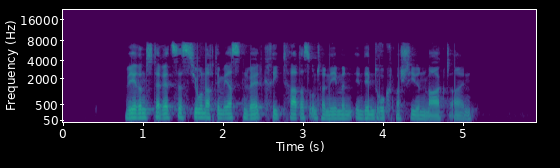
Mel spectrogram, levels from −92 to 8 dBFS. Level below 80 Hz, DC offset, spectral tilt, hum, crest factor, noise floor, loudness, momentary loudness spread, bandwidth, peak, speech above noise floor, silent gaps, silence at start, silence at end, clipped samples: -64 dBFS; under 0.1%; -4.5 dB/octave; none; 20 dB; under -90 dBFS; -40 LUFS; 12 LU; 7.6 kHz; -22 dBFS; over 49 dB; none; 0.8 s; 0.8 s; under 0.1%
